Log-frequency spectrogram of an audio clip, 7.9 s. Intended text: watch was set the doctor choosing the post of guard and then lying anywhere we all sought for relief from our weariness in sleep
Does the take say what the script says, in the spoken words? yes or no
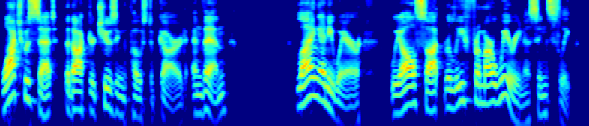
no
